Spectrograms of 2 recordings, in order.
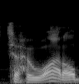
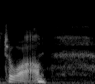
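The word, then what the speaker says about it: Thuatl: project is called toal it's spelled t h u a TL which would probably make it I think it's toadd but it's not it's toal um and it is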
